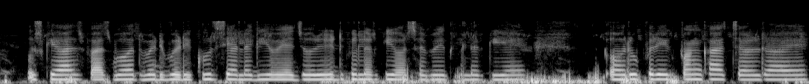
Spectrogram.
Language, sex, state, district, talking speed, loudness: Hindi, female, Rajasthan, Bikaner, 185 wpm, -15 LUFS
